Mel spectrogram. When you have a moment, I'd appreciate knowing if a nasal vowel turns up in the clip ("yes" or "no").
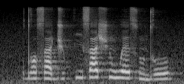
yes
